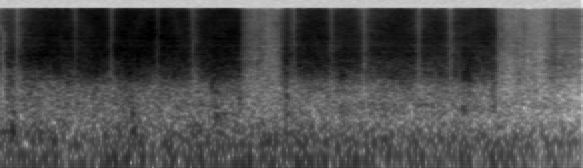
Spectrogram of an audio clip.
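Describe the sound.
A plastic fork scrapes dust from the edges of office windows during a night cleaning shift, making many rhythmic, hissing strokes in steady succession.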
